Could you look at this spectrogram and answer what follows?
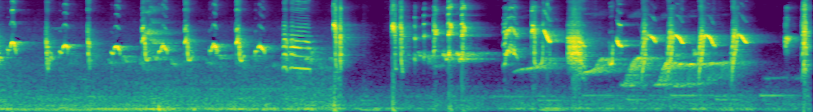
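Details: A long-tailed shrike sings energetically with mimicry, used as a lure to spur other shrikes to sing. Varied whistled notes, downslurred chips and squeaky rising phrases come in quick succession, with a short buzzy trill.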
